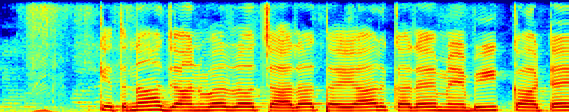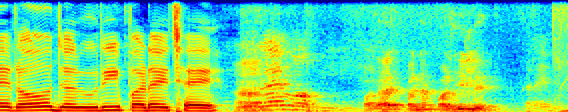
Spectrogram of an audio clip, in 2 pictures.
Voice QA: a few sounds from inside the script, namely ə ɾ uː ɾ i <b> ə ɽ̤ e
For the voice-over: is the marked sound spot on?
no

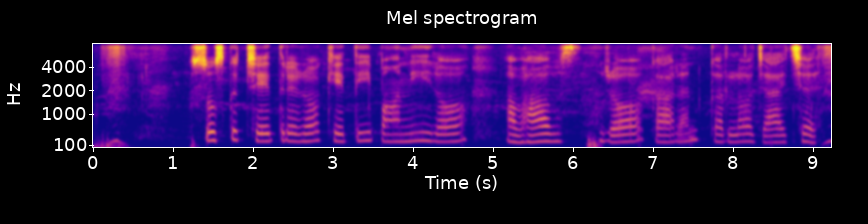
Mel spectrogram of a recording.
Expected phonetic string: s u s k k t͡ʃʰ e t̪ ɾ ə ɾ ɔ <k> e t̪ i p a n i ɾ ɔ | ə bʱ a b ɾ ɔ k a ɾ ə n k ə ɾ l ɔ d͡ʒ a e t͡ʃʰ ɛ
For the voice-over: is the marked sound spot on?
no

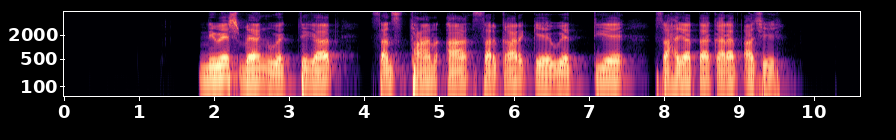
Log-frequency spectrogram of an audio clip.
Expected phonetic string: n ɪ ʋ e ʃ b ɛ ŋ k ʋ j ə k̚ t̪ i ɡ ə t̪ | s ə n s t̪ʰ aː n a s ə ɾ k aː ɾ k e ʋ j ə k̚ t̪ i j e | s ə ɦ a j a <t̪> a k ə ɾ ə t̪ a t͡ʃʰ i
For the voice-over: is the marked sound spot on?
yes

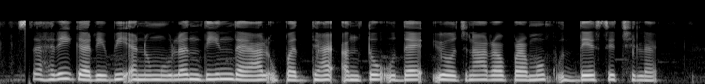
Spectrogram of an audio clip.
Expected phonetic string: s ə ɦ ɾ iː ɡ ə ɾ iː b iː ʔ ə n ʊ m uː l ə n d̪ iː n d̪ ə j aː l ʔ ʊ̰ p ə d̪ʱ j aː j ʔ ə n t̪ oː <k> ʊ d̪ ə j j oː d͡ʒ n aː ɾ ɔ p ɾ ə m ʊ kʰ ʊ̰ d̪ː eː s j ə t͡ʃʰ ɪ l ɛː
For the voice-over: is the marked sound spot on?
no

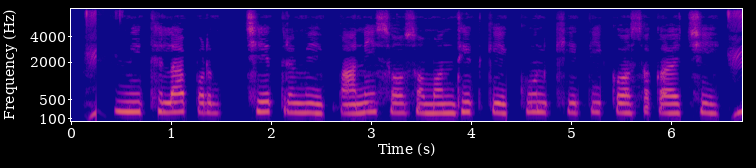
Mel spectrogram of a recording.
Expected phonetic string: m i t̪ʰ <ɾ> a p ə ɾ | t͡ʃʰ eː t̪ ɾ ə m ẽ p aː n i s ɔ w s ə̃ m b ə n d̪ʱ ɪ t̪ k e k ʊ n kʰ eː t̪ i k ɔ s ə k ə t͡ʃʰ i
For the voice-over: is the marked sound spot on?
no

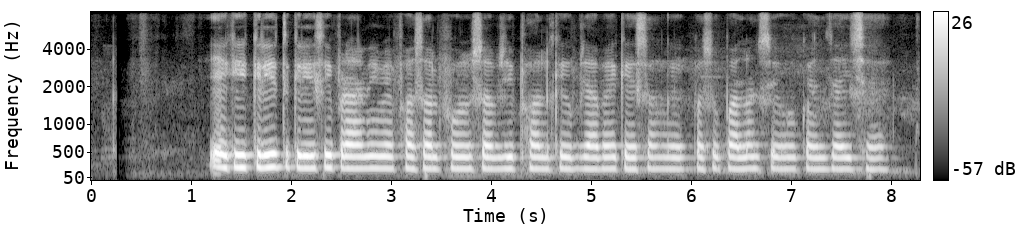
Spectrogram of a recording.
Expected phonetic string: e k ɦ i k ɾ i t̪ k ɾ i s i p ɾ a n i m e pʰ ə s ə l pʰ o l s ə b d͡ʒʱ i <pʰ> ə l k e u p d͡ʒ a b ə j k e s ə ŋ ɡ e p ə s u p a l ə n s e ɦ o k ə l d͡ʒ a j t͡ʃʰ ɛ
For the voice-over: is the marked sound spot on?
yes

